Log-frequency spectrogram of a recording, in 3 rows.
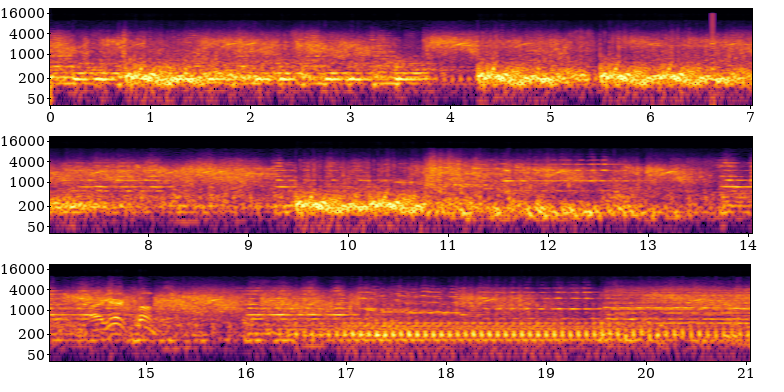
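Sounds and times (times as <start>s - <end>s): dramatic film music: 0.0s - 21.0s
explosions: 0.0s - 21.0s
gunfire: 0.0s - 21.0s.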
